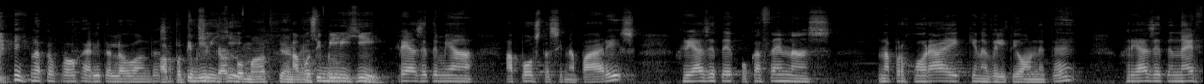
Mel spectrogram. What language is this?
Greek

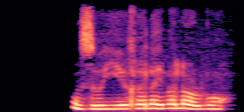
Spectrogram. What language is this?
Pashto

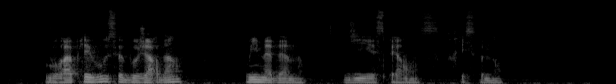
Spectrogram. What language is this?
French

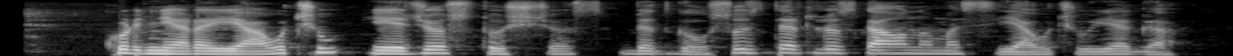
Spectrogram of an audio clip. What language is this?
Lithuanian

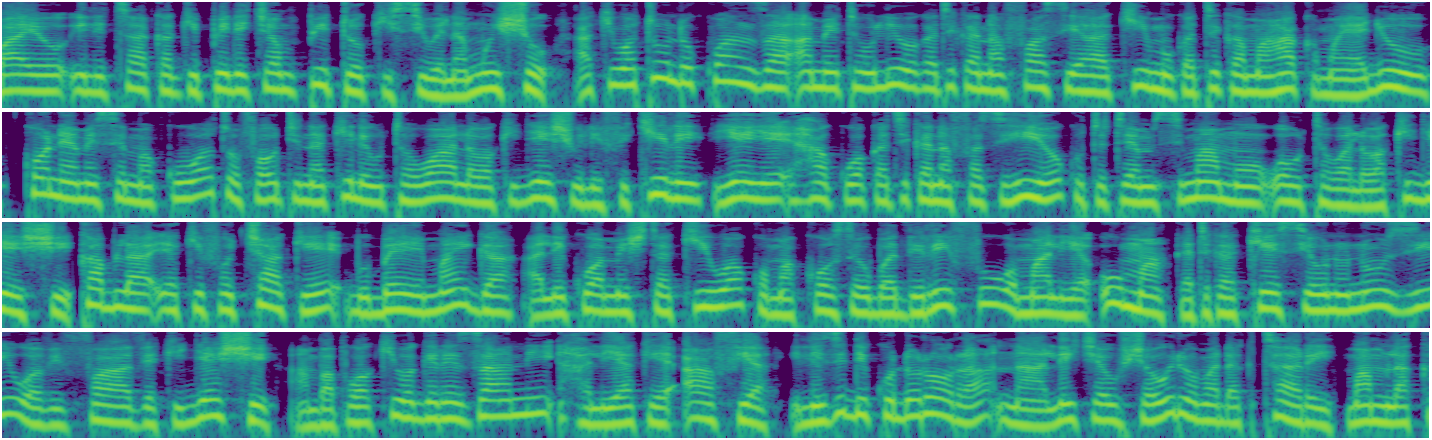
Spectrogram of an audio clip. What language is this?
Swahili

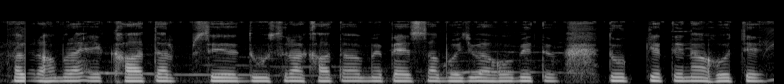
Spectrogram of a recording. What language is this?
Magahi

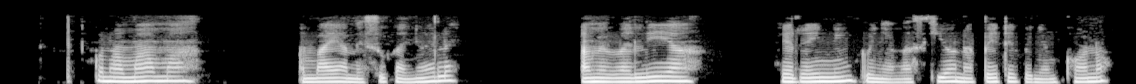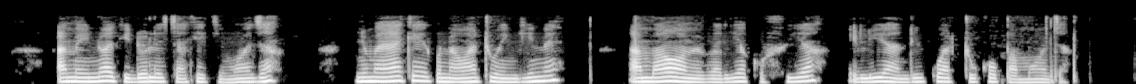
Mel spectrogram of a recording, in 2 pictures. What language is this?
Swahili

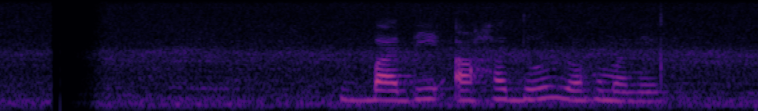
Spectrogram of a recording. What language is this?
Bangla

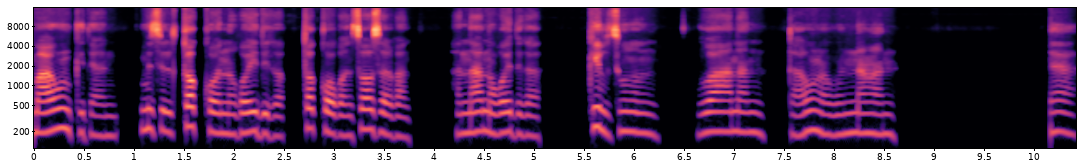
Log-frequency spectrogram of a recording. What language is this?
Maba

